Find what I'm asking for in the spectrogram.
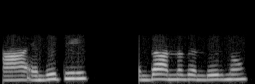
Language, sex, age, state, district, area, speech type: Malayalam, female, 60+, Kerala, Wayanad, rural, conversation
